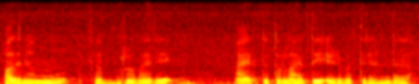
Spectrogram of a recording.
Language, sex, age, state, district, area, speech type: Malayalam, female, 30-45, Kerala, Kollam, rural, spontaneous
